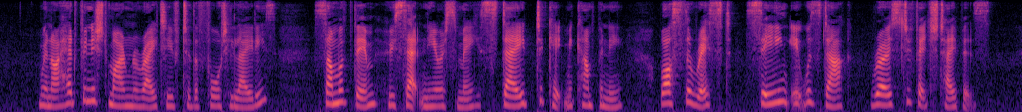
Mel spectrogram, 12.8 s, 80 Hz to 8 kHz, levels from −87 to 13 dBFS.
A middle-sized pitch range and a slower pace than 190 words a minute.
Yes: average, 4.3 semitones; average, 155 wpm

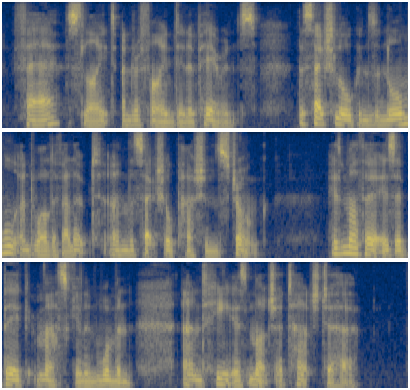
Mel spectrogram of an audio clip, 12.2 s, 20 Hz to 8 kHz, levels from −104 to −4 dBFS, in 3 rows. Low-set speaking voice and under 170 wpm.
Yes: low, 110 Hz; average, 160 wpm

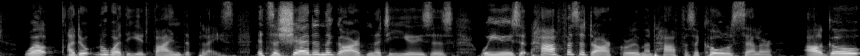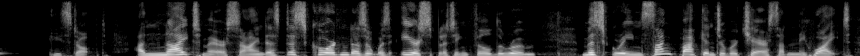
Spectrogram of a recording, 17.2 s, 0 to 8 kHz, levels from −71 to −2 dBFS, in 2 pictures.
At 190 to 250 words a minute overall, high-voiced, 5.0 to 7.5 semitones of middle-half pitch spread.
Yes: average, 200 wpm; high, 205 Hz; wide, 5.5 semitones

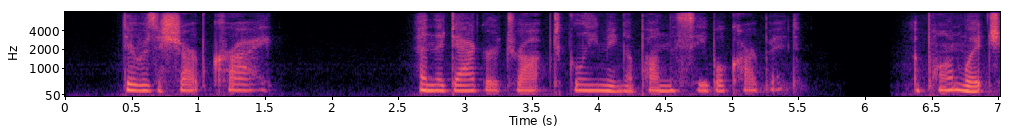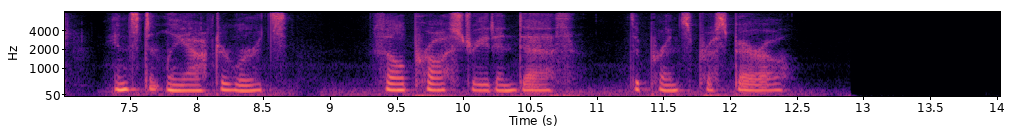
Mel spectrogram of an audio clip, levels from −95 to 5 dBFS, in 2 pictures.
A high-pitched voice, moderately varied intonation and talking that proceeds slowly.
No: high, 205 Hz; narrow, 2.0 semitones; slow, 105 wpm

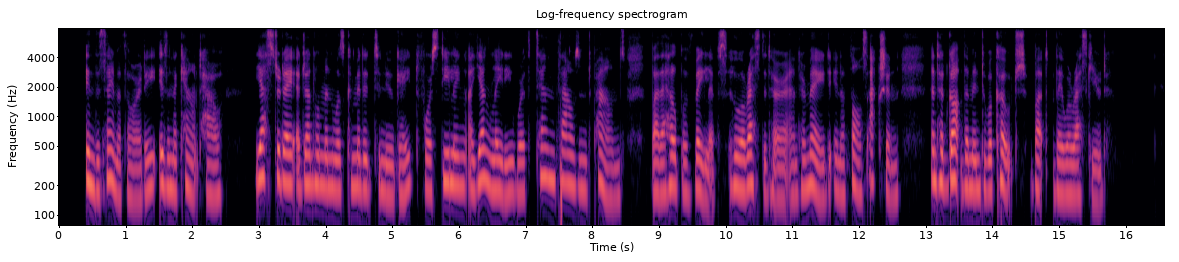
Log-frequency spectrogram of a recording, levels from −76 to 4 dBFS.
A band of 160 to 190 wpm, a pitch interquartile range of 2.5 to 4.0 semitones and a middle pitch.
Yes: average, 170 wpm; average, 3.6 semitones; medium, 180 Hz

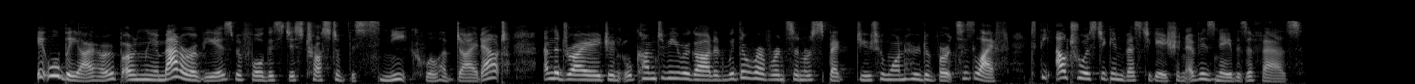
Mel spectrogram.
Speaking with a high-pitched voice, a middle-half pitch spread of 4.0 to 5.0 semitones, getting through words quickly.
Yes: high, 215 Hz; average, 4.6 semitones; fast, 210 wpm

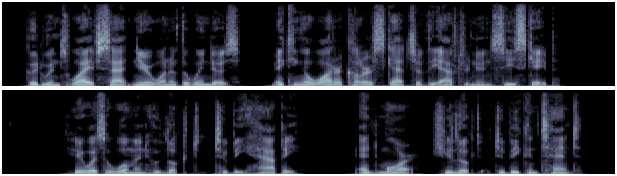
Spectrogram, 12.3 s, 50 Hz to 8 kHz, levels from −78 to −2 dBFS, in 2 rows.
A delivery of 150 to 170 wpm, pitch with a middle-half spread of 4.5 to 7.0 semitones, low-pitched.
Yes: average, 155 wpm; average, 5.2 semitones; very low, 95 Hz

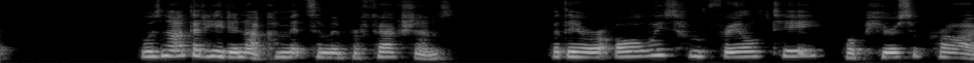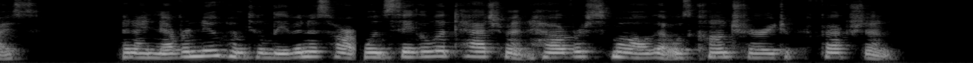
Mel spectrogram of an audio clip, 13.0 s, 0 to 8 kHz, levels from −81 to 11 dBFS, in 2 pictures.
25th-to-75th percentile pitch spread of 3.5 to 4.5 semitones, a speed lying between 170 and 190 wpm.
No: narrow, 2.5 semitones; average, 180 wpm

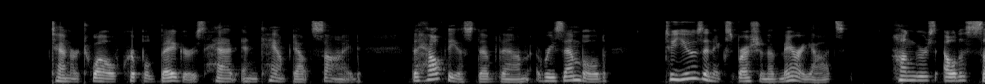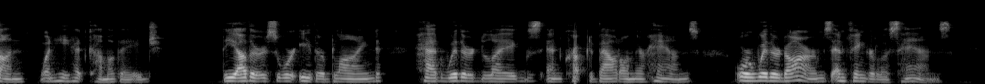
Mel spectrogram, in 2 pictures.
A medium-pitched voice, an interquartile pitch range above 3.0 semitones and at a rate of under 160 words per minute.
Yes: medium, 145 Hz; average, 4.4 semitones; average, 145 wpm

